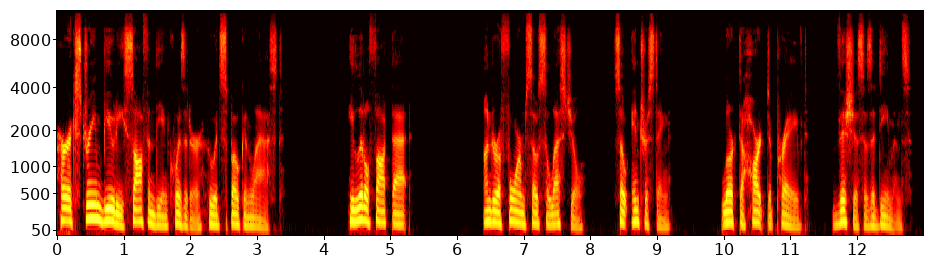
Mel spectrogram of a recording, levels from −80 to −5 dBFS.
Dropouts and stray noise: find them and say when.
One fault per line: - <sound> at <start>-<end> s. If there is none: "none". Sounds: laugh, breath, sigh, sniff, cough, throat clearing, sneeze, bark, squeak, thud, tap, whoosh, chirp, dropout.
none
